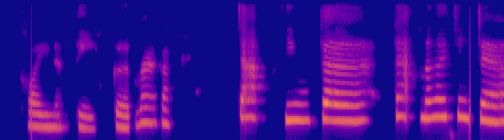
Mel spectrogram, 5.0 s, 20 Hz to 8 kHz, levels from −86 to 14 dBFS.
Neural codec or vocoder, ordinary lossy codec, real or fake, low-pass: codec, 24 kHz, 0.9 kbps, WavTokenizer, large speech release; none; fake; 7.2 kHz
